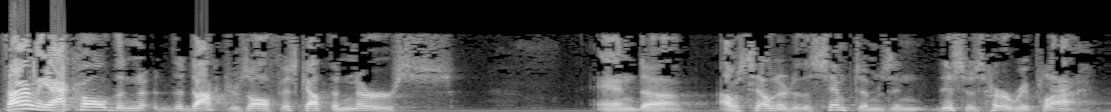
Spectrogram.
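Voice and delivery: ordinary delivery

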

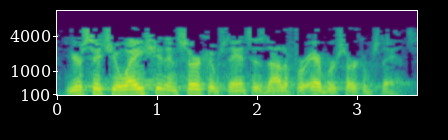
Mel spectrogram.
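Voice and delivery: usual speaking voice

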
